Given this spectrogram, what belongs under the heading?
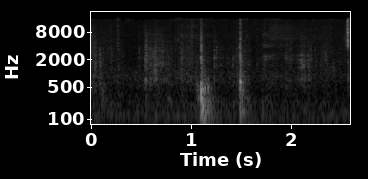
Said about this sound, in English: Okay. Let's get in. Can you open the front door? Yeah, let's check it out.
